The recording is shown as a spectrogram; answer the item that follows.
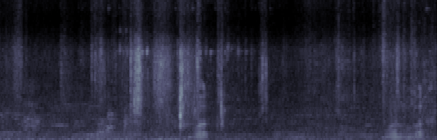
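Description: Faint voices of small children, with a few short high calls and squeals, over low outdoor background noise.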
